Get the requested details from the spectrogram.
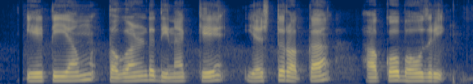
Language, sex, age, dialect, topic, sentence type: Kannada, male, 18-24, Northeastern, banking, question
